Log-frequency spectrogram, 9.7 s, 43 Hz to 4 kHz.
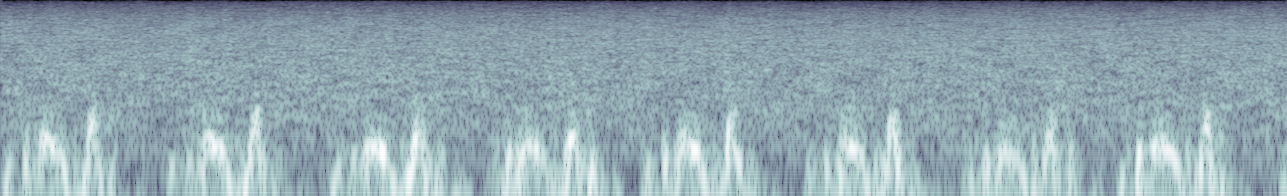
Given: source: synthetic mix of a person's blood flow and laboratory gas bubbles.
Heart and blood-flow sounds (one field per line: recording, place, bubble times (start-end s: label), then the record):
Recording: Doppler ultrasound of blood flow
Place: precordium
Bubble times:
no bubbles
From the record:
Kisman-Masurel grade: 000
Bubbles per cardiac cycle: 0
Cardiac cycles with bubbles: 0%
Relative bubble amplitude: no bubbles discernible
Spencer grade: 0 (complete lack of bubble signals)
